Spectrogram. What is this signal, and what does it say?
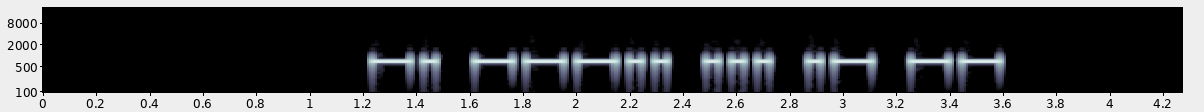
Morse code, heard as a keyed tone, about 25 wpm, 700 Hz. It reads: N8SAM
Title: USA Call Signs - 5 Characters - 4x Character Spacing - 25wpm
